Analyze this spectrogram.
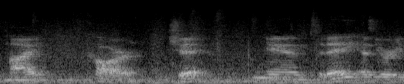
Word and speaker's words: Piekarczyk: My name is Piekarczyk, it's pronounced Piekarczyk, and today, as you already know, I'll be professing my love to ReasonML.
